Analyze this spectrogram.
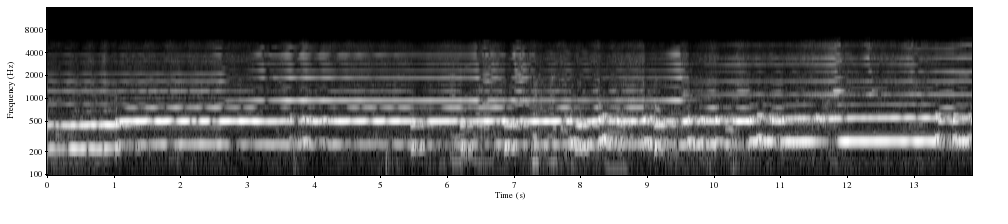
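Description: Live instrumental music: a slow melody of long held notes that bend and waver, over steady higher sustained tones.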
